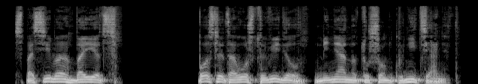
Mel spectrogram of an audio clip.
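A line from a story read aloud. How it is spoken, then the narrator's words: Dry, emotionless voice. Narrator (Russian): Сказал суховатым, безэмоциональным голосом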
